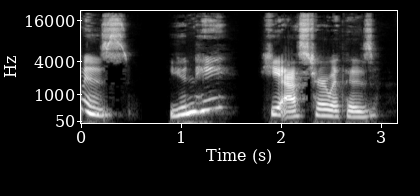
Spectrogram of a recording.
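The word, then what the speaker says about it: Unhei: turning around it was Joey your name is Yoon hee he asked her with his eyes open wide yeah and he looked quickly at mr. Kim then turned to Joey she nodded slowly yes it's pronounced Yin Hey and it means grace mr.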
